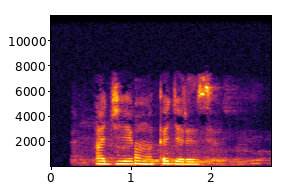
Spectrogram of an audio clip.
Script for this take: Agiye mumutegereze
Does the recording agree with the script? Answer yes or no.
yes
